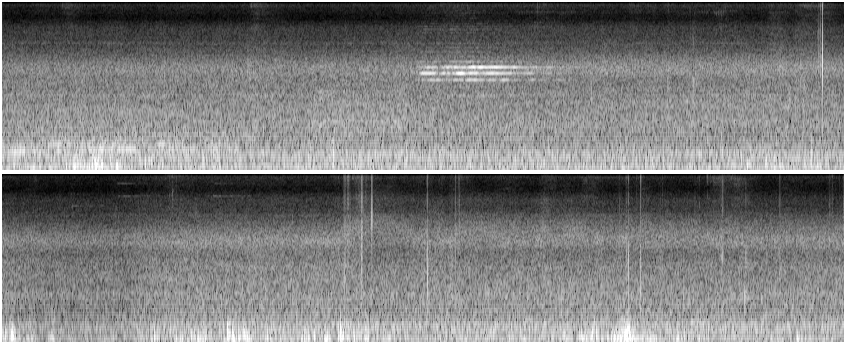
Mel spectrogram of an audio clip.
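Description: Wind rumbles outdoors against the microphone.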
